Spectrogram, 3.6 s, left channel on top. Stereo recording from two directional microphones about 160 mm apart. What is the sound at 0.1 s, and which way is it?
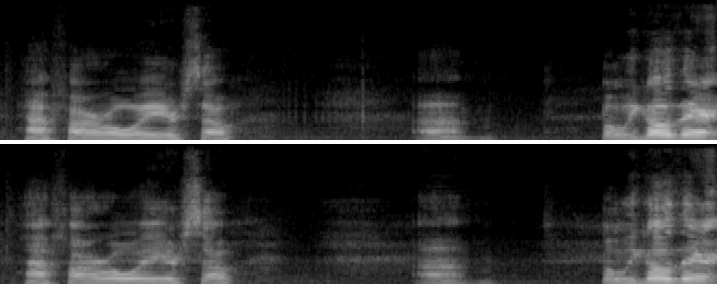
Speech, 10° left (ahead or behind).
